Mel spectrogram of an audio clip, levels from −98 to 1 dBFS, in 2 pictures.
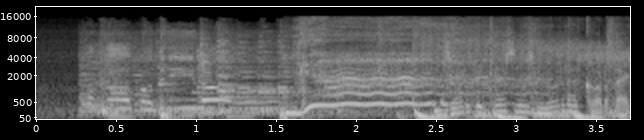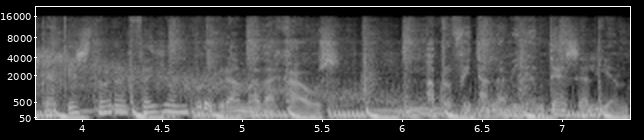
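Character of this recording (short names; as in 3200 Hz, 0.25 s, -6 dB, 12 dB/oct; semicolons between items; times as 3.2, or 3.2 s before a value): noise floor -41 dBFS; spectral tilt -4.0 dB/oct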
